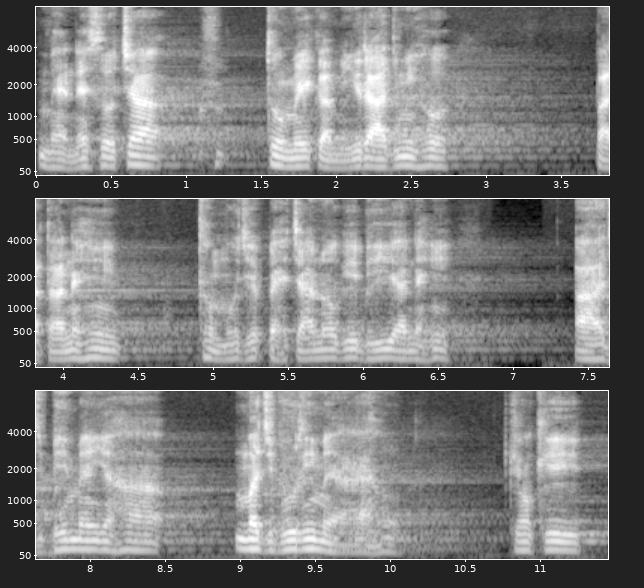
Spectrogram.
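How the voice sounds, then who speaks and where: A man's voice: lowish voice, slow, long pauses. A man playing a humble, downcast village shopkeeper fallen into poverty, in an acted audio storybook. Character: humble, ruined poor village shopkeeper, old friend. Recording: long hall reverb.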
